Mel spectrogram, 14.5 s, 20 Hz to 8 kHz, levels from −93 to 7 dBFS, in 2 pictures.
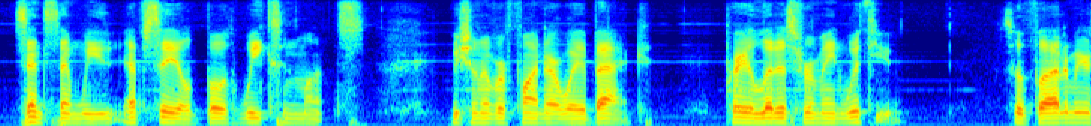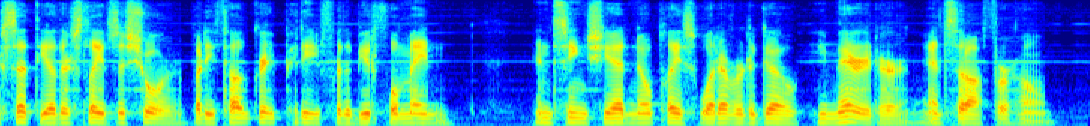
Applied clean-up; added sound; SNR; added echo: neural separator model SepFormer DNS4.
